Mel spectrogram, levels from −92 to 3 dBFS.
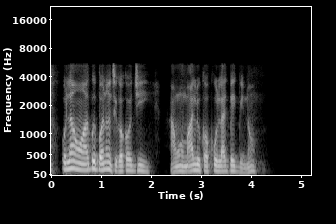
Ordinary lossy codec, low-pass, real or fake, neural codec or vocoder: none; 5.4 kHz; fake; codec, 16 kHz, about 1 kbps, DyCAST, with the encoder's durations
